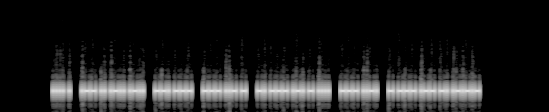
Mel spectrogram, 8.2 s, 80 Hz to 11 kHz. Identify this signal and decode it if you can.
Morse code, heard as a keyed tone, about 53 wpm, 700 Hz. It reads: HE WILL GO OUT NORTH OF TOWN.
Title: Sentences from Top 1000 Words - Review Part 1 - 50wpm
